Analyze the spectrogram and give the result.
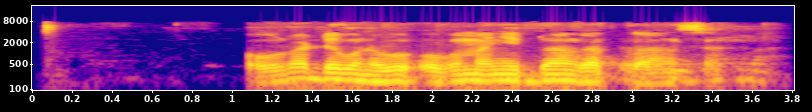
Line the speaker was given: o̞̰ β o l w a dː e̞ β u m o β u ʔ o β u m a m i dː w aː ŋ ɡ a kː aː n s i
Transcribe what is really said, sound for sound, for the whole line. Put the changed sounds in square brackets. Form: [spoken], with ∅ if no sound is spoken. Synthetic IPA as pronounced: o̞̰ β [u] l w a dː e̞ β u [n] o β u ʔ o β u m a [ɲ] i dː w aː ŋ ɡ a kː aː n s [a]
